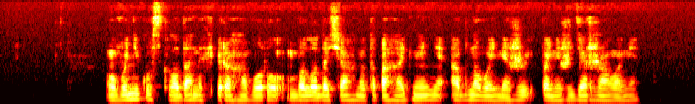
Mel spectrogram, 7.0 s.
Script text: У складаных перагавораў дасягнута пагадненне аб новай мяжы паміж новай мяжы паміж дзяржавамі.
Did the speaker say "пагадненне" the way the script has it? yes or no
yes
